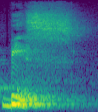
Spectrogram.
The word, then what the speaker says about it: bus: it this way but the way indonesian pronounce or say it is biz with i beats the correct way to write it down formally is with you but because we pronounce it as bs some people mis do mistakes with write this with e it's informal it should be like this but we pronounce it as bis and we will practice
